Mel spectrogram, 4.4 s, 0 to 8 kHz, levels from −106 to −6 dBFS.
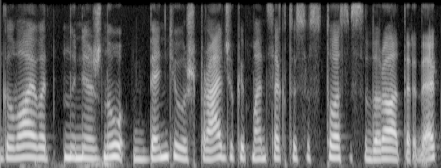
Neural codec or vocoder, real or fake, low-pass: none; real; 7.2 kHz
